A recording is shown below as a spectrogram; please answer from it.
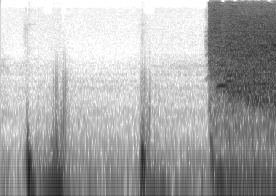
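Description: Deep, slow heartbeat thumps of a horror-trailer sound design, then about one and a half seconds in a sudden loud burst of harsh noise cuts in.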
